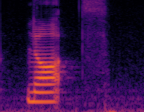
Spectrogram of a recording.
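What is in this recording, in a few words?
"knots", American English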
